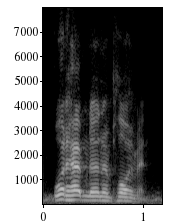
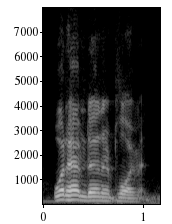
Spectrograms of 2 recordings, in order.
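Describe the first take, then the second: Both takes have the same delivery.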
